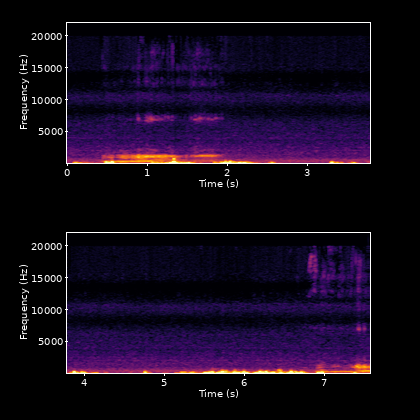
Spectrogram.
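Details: Low, rough snorts and rumbling rattles from a sleeping Chihuahua, loud clusters at the start and end separated by a quieter stretch, with brief higher wheezy tones mixed into the breaths.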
